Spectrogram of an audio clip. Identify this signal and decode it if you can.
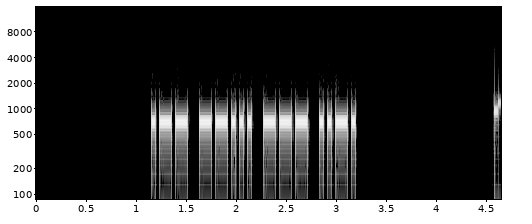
Morse code, heard as a keyed tone, about 30 wpm, 700 Hz. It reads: W7OF
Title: USA Call Signs - 2x Character Spacing - 30wpm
